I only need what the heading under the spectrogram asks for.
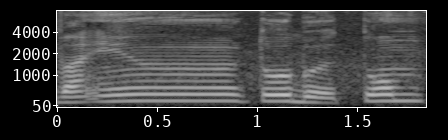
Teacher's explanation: با یہاں پہ ساکن ہے قلقلہ کریں گے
